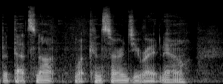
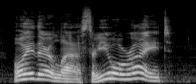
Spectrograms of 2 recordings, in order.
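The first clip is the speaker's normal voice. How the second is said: very high, loud woman's calling voice; 14 semitones higher, 6 dB louder than usual. Voicing a woman calling from the fishery to a running player: voicing a woman at the fishery. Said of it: "a woman's voice".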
